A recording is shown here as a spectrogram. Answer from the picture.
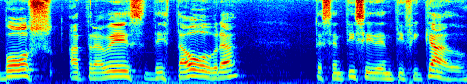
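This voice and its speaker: Speaking very slowly with fairly even intonation, a man with an Argentine accent and a fairly high pitch is heard on a very clean recording with a silent background. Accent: Rioplatense Argentine Spanish. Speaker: radio host. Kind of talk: interview.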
